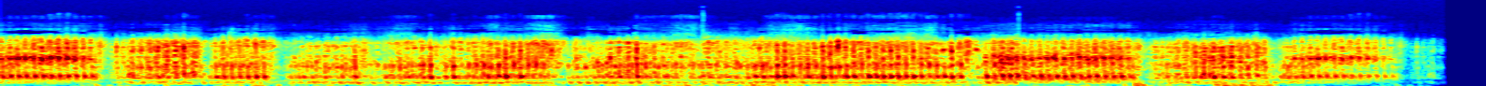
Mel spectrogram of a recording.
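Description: A cheetah makes a rough, steady rumbling growl, almost like a loud purr. It lasts about seven seconds, with brief breaks for breath.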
